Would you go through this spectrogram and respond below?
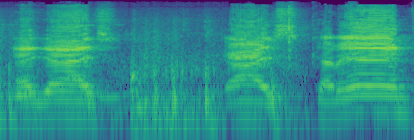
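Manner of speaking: put-on slightly drunk, tipsy, loud calling out. A tipsy character being carried in calls to the others: tipsy voice. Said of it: "kind of tipsy voice".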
